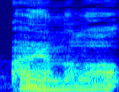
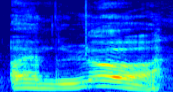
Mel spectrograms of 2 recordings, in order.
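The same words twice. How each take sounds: First: It is said flatly and angrily, without extra emphasis. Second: It is said theatrically, with exaggerated lip movement. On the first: "he doesn't put any extra emphasis on the line at all" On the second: "says it all hammy"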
